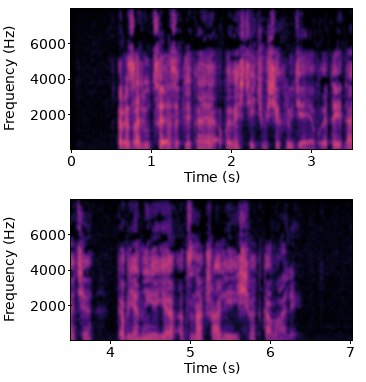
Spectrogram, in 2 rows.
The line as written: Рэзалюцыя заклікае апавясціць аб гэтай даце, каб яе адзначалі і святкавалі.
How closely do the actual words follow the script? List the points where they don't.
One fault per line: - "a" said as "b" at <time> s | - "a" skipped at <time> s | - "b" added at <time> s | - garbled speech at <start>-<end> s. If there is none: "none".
- "усіх людзей" added at 2.5 s
- "яны" added at 4.3 s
